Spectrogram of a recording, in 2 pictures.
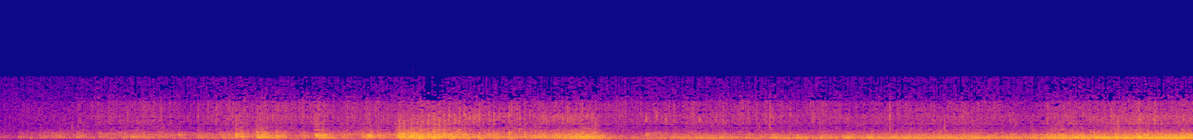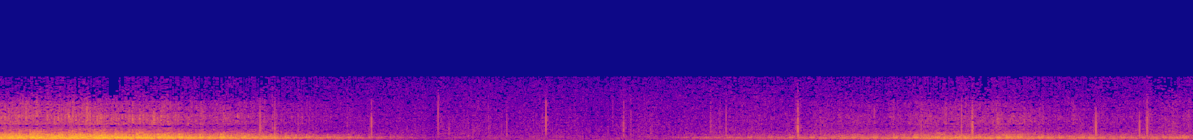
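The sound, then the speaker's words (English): Boat motors start up and run, a rattling mechanical drone that surges around four seconds and swells strongly again from about ten to fifteen seconds. It then sinks low and builds back steadily, alone with no voices. “Kanza! Kanza, start the motors.”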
